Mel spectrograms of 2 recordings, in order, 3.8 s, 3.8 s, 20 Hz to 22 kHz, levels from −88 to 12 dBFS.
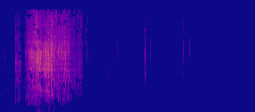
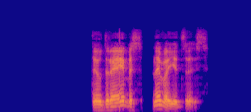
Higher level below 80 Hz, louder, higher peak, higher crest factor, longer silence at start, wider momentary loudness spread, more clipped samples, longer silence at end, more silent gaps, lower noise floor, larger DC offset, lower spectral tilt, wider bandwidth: second, under -90 dBFS vs -64 dBFS; second, -34 LUFS vs -17 LUFS; second, -14 dBFS vs -2 dBFS; first, 28 dB vs 20 dB; second, 0.25 s vs 1.4 s; first, 17 LU vs 13 LU; neither; first, 2.6 s vs 0.7 s; second, none vs 2.16-2.22 s; about the same, under -90 dBFS vs under -90 dBFS; neither; second, 5 dB/octave vs -3.5 dB/octave; first, 15.5 kHz vs 7.6 kHz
